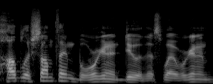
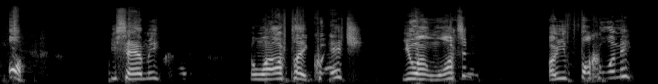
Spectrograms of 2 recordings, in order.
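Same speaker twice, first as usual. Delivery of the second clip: put-on New Zealand accent, much higher pitch; 13 semitones higher, 9 dB louder than usual. Acting out a bit for a listener, in a New Zealand accent. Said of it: "That's a really good New Zealand accent".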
